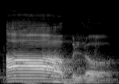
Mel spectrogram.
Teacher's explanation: when you say, for example, hablo, the stress is on the A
